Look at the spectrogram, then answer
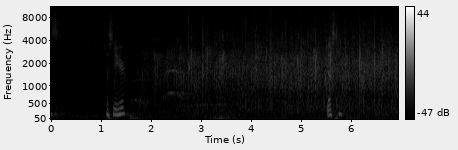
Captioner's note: applause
